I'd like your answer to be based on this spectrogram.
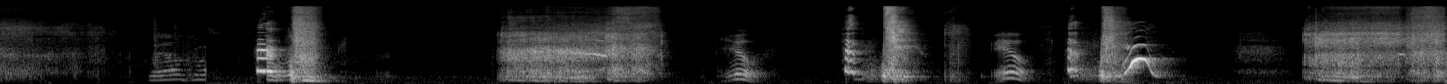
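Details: Several forceful sneezes with sharp inhaled build-ups, separated by noisy nose blowing, from women or girls with hay fever (pollen allergy, possibly house dust mite allergy): an allergic sneezing fit.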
